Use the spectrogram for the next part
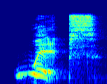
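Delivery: very high shriek of surprise; a spoilt girl aghast; shocked cry. A narrator's reading. Veruca cries out at the sign, very high and shocked. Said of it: "cried Veruca Salt".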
